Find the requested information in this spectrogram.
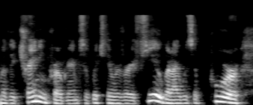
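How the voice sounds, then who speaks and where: A man with an American accent speaks at a fairly high pitch in a somewhat breathy voice. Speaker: veterinarian. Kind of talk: podcast interview.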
